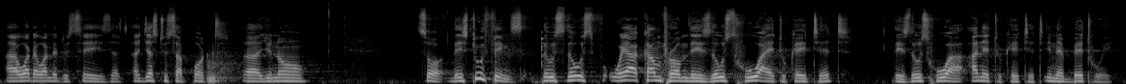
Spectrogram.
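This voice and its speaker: A man in the audience speaking up at a panel discussion, halting and full of restarts. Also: a little high. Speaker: audience member. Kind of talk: question from the floor. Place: large hall. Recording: long hall reverb.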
